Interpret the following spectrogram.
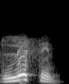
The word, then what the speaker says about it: listen: You could hear the T. You're not listening. She said that. It's listen. The T is silent. You don't say listen. You say listen.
